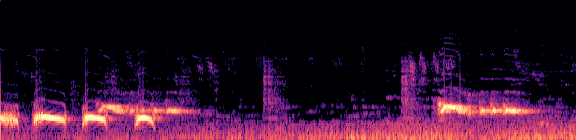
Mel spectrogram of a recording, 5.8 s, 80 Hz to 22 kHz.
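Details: Local spotted dove giving its 'kuk 3' song, full and clear: four quick curved coos leading into a drawn-out level tone, a long hushed gap, then another stretched, slightly trembling higher note.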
